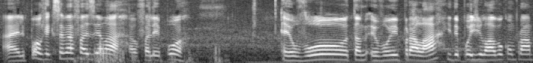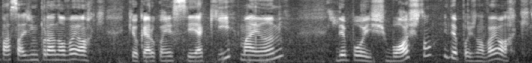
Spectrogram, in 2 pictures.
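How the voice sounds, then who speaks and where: A Brazilian man telling a story in a casual, animated way, acting out both sides of a conversation. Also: sits high, unhurried, a little hiss or hum. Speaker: vlogger.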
